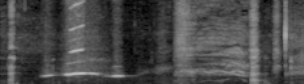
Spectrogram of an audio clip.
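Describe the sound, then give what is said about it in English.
A person whistles a short rising-and-falling tune followed by a brief second note, clear, with some rustling and clattering noise afterward and no talking. “We'll fill you in later about the whole whistling thing”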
